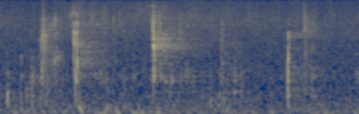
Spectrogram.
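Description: Close-miked eating sounds: a few sharp, separate wet mouth clicks and smacks while chewing soft food, the loudest about a second in and another near the end.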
